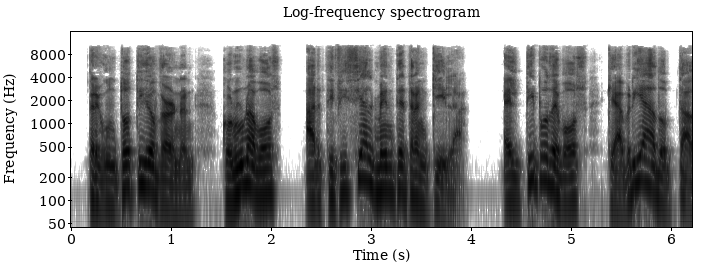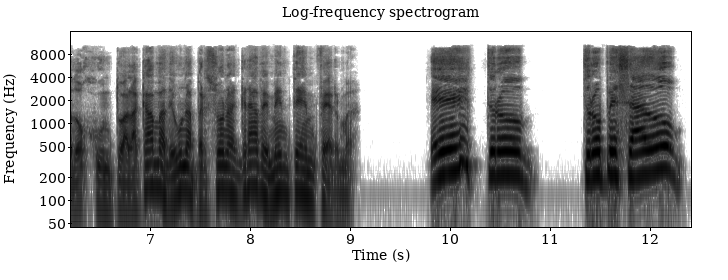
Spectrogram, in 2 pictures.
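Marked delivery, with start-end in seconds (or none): 9.8-12.2 very high, loud, trembling voice. A son answers his father's question, in a trembling voice. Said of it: "contestó Dudley con voz temblorosa".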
